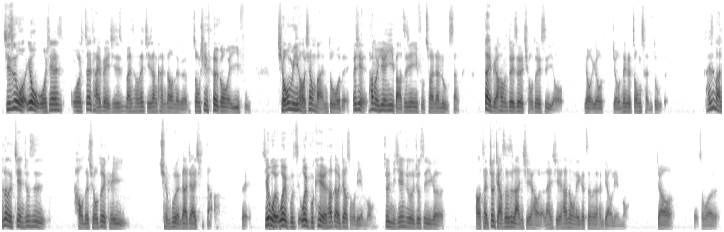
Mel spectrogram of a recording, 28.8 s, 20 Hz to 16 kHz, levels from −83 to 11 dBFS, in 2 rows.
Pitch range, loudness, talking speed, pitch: 120-155 Hz, -24 LUFS, 315 characters per minute, 135 Hz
